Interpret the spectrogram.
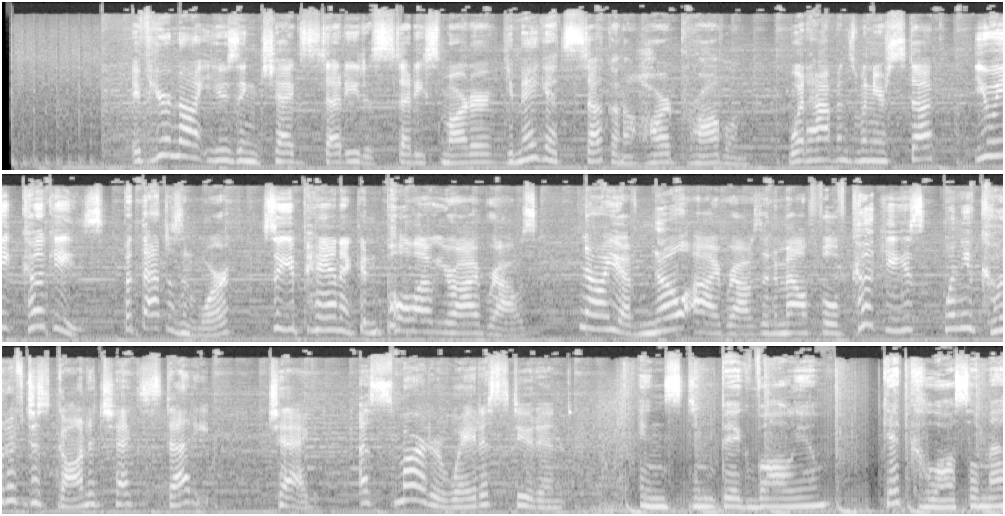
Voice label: commercial, Voice Talent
